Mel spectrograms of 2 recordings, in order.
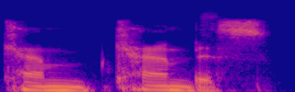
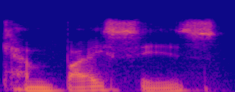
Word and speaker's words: Cambyses: armies of Pharaoh, which follows the armies of Cambis, or as Scotty would like to say, Cambyses. Keep in mind, it's spelled C-A-M.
